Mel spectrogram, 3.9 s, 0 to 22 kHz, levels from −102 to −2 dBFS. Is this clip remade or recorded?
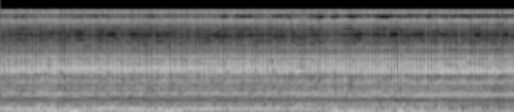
remade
